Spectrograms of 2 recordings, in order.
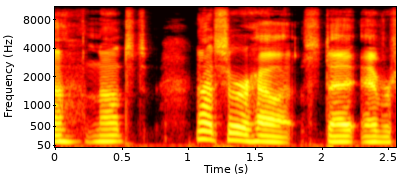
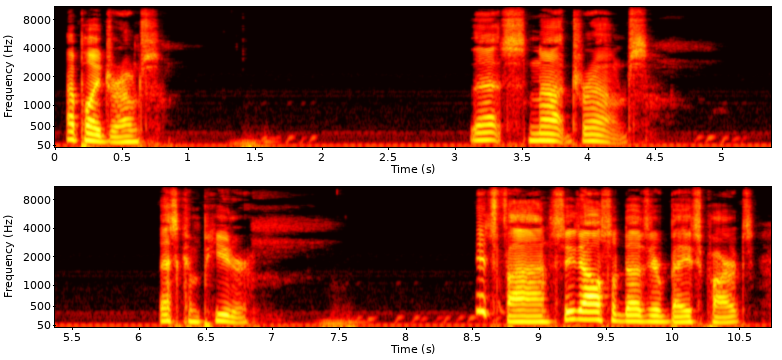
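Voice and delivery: lower, soft dry deadpan; deadpan Bea; 4 semitones lower, 7 dB quieter than usual. Acted. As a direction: say it bored and dry.

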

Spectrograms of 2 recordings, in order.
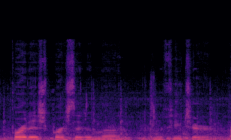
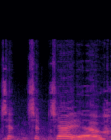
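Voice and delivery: hammed-up, higher-pitched British cheerio; cartoonish mock-British, pitched up; attempted British accent; 5 semitones higher than usual. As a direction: have a silly try at a British accent. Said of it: "what do British people sound like?".

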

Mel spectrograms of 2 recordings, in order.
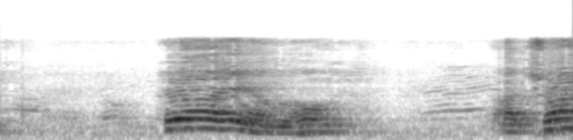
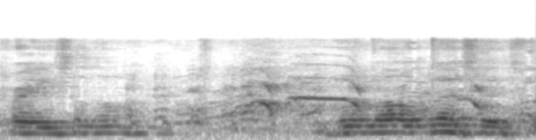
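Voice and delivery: mock half-hearted praise; 8 semitones lower, 10 dB quieter than usual. Mocks timid churchgoer praise.

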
